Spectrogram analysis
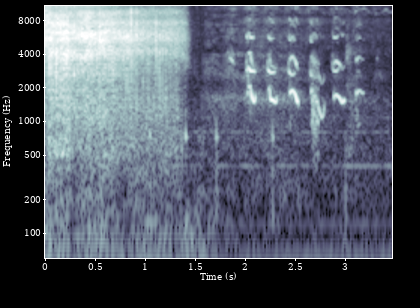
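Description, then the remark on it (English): A voice imitates a snake with a loud, steady breathy hiss lasting about a second and a half, cutting off abruptly; a run of short, high-pitched chirps follows in quick succession. “That was a good hissing noise.”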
